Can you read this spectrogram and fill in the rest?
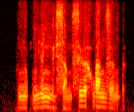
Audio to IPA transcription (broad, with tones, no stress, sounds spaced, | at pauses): n o˨˩ p̚ ŋ i˨˦ ə̯ ɲ ə̤˨˩ j s a˧˩ m s ɨ˧ ə̯ h w a˧ n z ə̰ː˧˨ ŋ ʔ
